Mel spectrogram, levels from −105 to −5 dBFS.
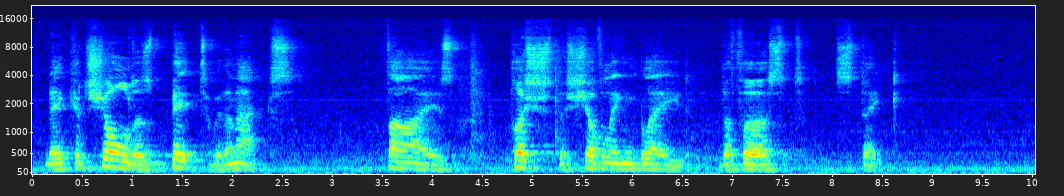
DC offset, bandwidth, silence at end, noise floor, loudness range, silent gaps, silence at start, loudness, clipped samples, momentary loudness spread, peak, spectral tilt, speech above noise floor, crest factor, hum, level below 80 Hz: under 0.1%; 16.5 kHz; 0.05 s; -67 dBFS; 4 LU; none; 0 s; -46 LUFS; under 0.1%; 21 LU; -28 dBFS; -5 dB/octave; 22 dB; 20 dB; none; -78 dBFS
